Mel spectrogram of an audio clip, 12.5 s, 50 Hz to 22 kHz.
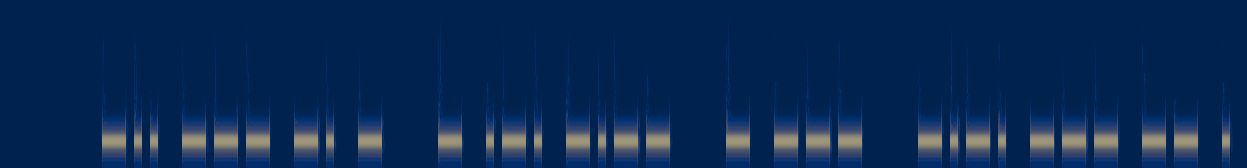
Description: Morse code, heard as a keyed tone, about 15 wpm, 700 Hz. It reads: DONT TRY TO COME
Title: Sentences from Top 1000 Words - Review Part 1 - 15wpm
